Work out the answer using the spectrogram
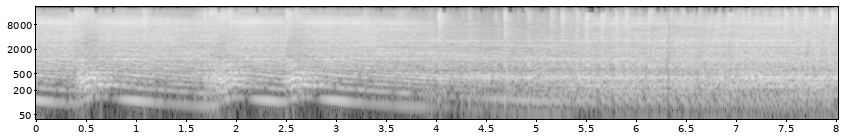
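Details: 2001 Honda CR125 two-stroke dirt bike, started after fix-up, choked: crisp blips rising and falling sharply, settling into fast even buzz; revs freely, running pretty darn good, normal.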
